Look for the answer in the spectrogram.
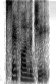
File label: "Psephology", Indian; Dictionary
